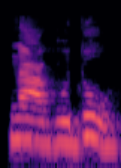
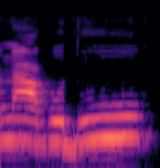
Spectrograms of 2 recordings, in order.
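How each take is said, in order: First: The final vowel is kept short. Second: The final vowel is stretched long. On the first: The speaker calls it right. "यहाँ पे लंबा नहीं हो रहा" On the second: The speaker calls it wrong. "आवाज को लंबा कर दोगे"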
